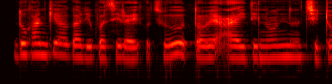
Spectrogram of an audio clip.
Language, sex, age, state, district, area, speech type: Nepali, female, 18-30, West Bengal, Kalimpong, rural, spontaneous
